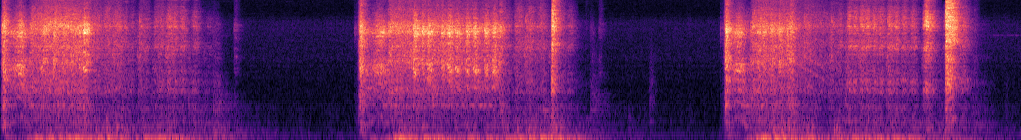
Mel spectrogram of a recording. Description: Here's my mini MPI that won't fire up.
